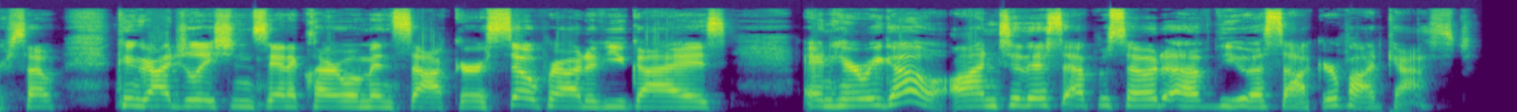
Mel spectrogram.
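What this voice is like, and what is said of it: Strained, hoarse voice that may crack. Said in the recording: “my voice might crack a little bit because ... you probably saw me screaming my head off ... apologize for my voice”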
